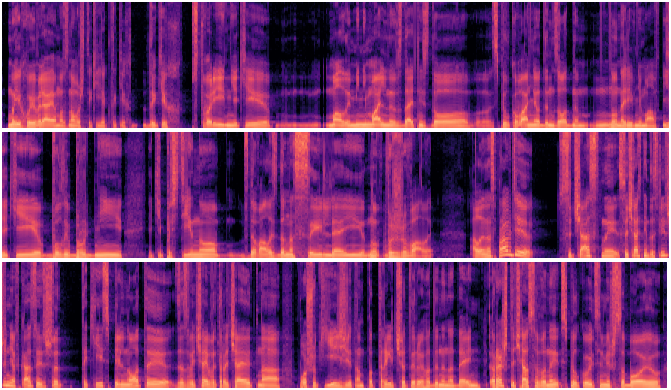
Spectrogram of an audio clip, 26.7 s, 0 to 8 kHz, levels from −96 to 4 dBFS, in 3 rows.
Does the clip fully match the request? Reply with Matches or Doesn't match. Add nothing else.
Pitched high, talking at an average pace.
Doesn't match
